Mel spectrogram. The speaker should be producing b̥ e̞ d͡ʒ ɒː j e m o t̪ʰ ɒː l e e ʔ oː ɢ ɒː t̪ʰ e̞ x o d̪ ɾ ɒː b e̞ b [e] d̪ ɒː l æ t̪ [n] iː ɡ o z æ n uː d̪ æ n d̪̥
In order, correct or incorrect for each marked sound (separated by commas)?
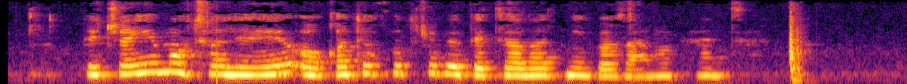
correct, incorrect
